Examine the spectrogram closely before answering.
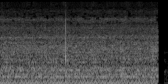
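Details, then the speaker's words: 2014 Hyundai Sonata 2.4 with flashing MIL, power loss and code P1326 excessive knock activity: smooth even idle hum, no ticking or knocking, bottom end sounds healthy; knock sensor EMI from injector circuits suspected, aftermarket oil filter fitted. "I never heard anything when I drove it. I don't hear any noises in this engine,"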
